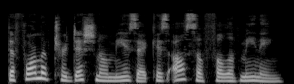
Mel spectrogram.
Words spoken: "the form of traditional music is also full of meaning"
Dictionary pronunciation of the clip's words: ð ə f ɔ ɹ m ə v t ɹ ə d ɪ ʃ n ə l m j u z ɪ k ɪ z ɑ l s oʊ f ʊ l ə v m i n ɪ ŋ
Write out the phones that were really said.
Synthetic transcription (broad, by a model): ð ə f ɔ ɹ m ə v t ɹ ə d ɪ ʃ n l m j u z ɪ k ɪ z ɑ l s oʊ f ʊ l ə v m i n ɪ ŋ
